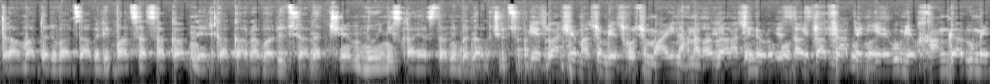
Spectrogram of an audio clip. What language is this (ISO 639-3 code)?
ron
